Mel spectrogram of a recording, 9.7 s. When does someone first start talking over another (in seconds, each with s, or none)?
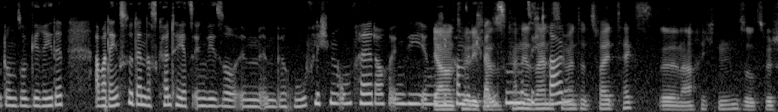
5.4 s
